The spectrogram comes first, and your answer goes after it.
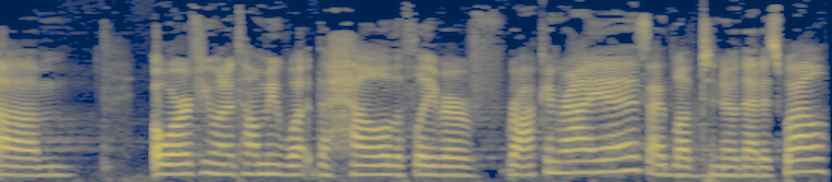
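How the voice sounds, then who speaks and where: A plain, everyday voice from a woman, medium in pitch, at a moderate pace with fairly even intonation, on a very clean recording with a silent background. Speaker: pop culture writer and podcast host. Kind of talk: casual chat.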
